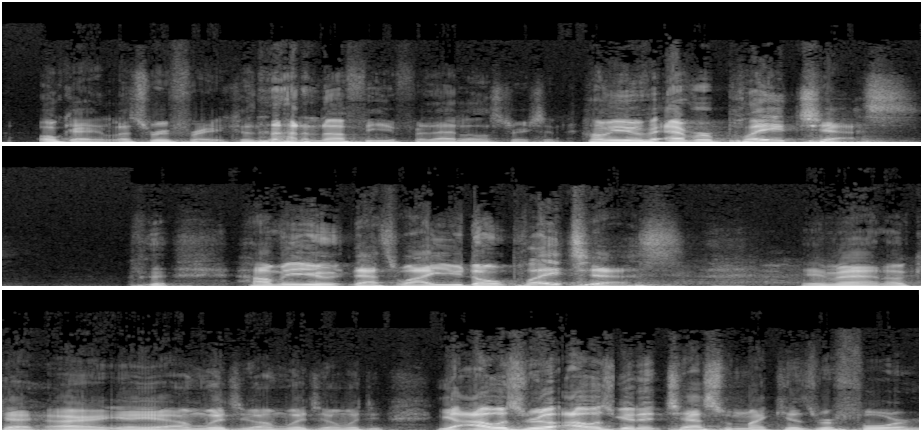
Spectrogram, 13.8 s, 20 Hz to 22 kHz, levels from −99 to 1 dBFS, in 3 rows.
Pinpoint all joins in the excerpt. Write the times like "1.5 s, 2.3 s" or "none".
1.3 s, 2.8 s, 12.2 s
